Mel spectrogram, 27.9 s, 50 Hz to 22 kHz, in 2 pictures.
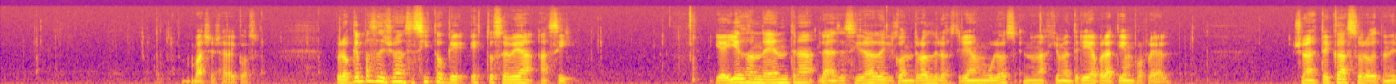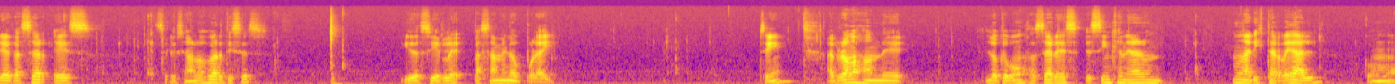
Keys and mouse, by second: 0.8 right click, 3.0 alt+click, 3.9 alt+click, 4.3 click, 4.4 click, 11.9 d, 12.1 right click, 12.4 right click, 14.8 ctrl+Tab, 15.4 ctrl+Tab, 15.6 ctrl+1, 16.0 right click, 16.4 shift+right click, 20.6 Tab, 21.1 alt+click, 21.8 alt+click, 24.6 Tab.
